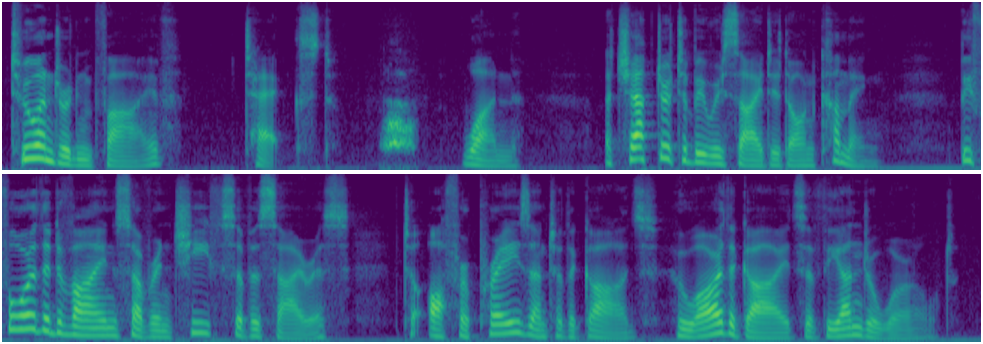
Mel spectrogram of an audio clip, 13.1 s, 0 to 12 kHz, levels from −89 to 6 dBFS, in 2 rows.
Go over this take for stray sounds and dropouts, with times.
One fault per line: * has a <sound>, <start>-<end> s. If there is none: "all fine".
* has a bark, 2.5-2.8 s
